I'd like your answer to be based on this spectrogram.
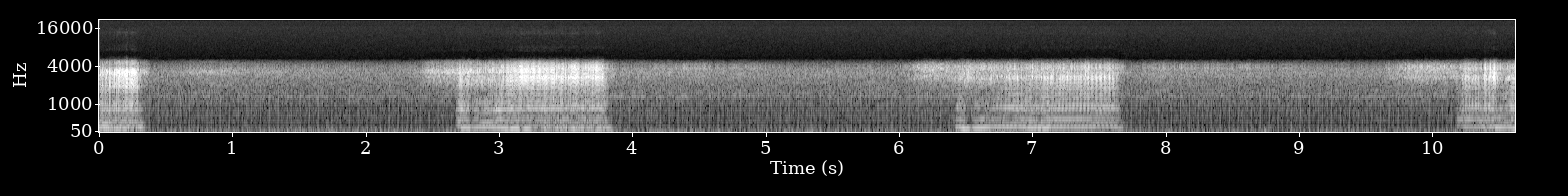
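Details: Napping pet cat snoring loudly in slow, rattling bursts, about three in ten seconds, with quiet pauses between; snoring.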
